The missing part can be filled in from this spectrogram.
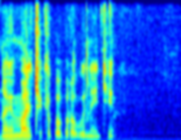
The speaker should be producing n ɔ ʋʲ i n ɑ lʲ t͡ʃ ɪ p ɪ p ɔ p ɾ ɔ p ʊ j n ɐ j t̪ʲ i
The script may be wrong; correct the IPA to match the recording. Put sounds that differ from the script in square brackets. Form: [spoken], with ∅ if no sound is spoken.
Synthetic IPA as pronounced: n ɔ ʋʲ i [m] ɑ lʲ t͡ʃ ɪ [k] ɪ p ɔ p ɾ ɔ [b] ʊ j n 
